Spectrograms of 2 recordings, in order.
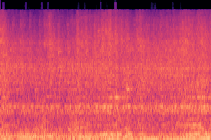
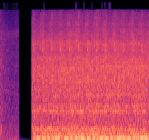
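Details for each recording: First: Old car started cold outdoors on a hot day, not warmed up: catches and revs up and down, a bit rough while cold but pulling cleanly; owner says it runs pretty good but needs warming up. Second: Old MG, smokes heavily but runs well, at idle: light, fast, even ticking over the engine note. Owner suspects valves need adjusting, unconfirmed and possibly normal.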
